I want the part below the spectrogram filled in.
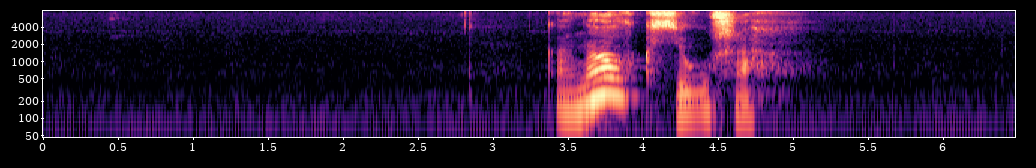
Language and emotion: Russian, sad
